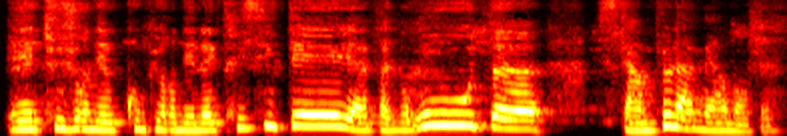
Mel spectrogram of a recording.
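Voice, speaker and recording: Young woman, restaurant owner, warm low-key tone, chatty storyteller. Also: a little fast. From Congo. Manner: animated storytelling with lots of fillers. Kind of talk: casual interview conversation.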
